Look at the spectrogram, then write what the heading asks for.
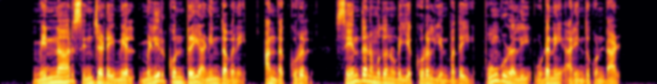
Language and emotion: Tamil, neutral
